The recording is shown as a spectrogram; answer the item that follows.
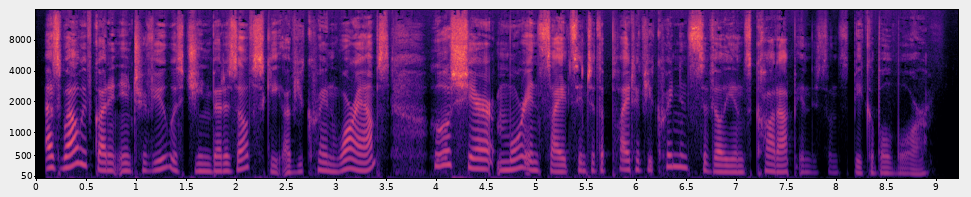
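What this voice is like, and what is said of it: Congested voice with a cold. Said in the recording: “give my voice a break ... I've got a bit of a cold, as you can hear.”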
